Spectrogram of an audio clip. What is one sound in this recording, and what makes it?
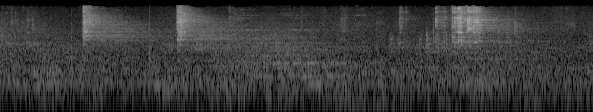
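A metal censer clinks on its chains as it swings in a large echoing hall.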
